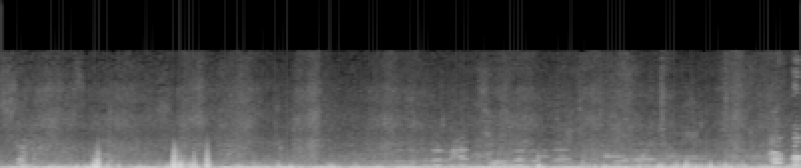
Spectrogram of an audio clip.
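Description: A tour boat's engine running under way, a low, steady drone with an even pulse, under wind buffeting the microphone and a few sudden splashes or gusts in the first second and a half.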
